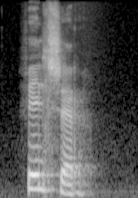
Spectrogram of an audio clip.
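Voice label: "фельдшер", Komi, female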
